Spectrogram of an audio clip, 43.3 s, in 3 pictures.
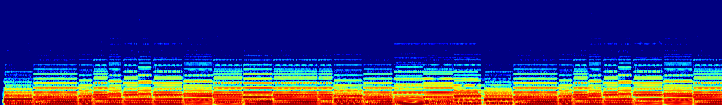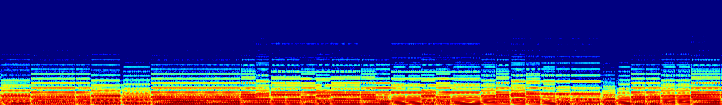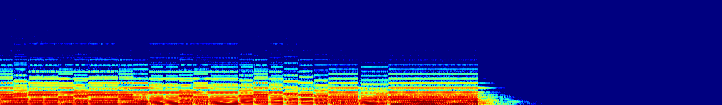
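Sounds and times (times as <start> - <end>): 
organ: 0.0 - 39.2.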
